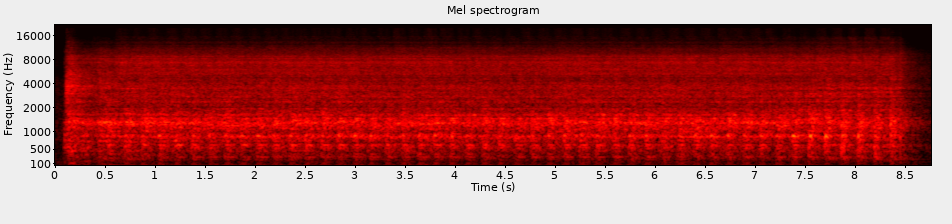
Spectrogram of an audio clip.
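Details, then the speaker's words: Mitsubishi Evo 6 Tommi Makinen Edition, reunited after 6 years, cranked with injectors unplugged so no fuel to build oil pressure until the oil light went out: even starter cranking, about three compression beats a second, never catches; normal cranking. "so we crank it without the injectors plugged in so there's no fuel going in it so it wouldn't have started"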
